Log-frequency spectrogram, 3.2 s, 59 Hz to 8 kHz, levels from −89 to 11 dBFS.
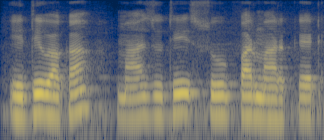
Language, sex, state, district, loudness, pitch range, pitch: Telugu, male, Telangana, Hyderabad, -16 LUFS, 135-150 Hz, 140 Hz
